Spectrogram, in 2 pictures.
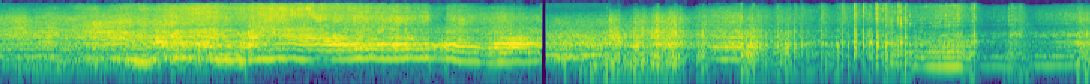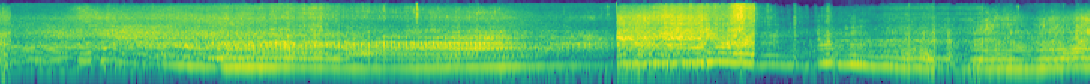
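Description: A rally car engine roars and revs loudly as cars race past one after another.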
